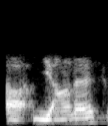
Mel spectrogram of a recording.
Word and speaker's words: Yanes: And Peter, spell your last name, because it's pronounced Yannis, but spell it. – Yannis, Y-A-N-E-S.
